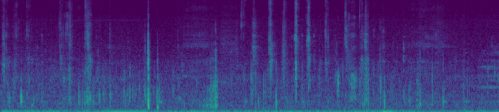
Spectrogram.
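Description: Close-up eating sounds: chewing with many short, sharp crunchy clicks and smacks, irregularly spaced, the loudest about two seconds in, over a low steady hum.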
